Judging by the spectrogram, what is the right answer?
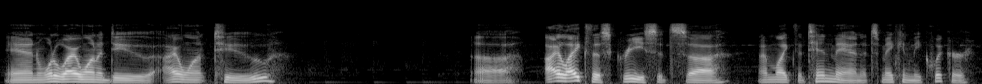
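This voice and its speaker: A man's voice: fairly low pitch, slow pace, muffled recording, faint music behind. A man narrating a tabletop game casually as game master.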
